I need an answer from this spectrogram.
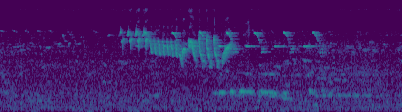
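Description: Songbirds singing. About two and a half seconds in, a loud fast trill of high notes sweeps down in pitch, followed by a few separate chirps. A lower warbling call and faint background chirping run alongside it.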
